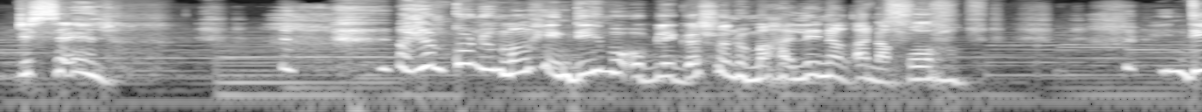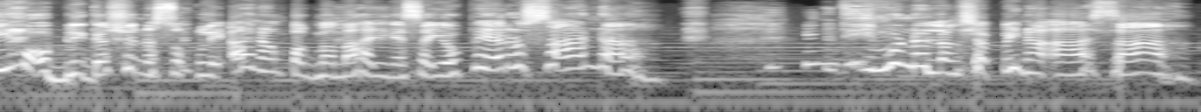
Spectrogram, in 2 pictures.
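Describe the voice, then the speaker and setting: A woman's voice: high-pitched, animated, moderate pace, sharp tone, soft background music. A woman with a Filipino accent playing a bitter, grief-stricken middle-aged mother in a tearful, raw radio drama style. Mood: angry, anguished. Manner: tearful, emotionally raw delivery. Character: grief-stricken, bitter mother mourning her young son.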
